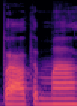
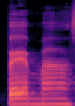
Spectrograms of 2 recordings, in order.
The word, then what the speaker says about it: Padma: yo recito el mantra Om A Vajra Guru Padma Siddhi Hum, que los tibetanos pronunciamos Om Ahung Bensa Guru Pema Siddhi aspirando las H iniciales que para mí es verdaderamente Padma Sambhava y la bendición de todos los maestros en forma de sonido.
